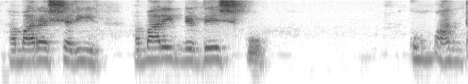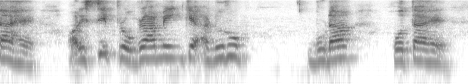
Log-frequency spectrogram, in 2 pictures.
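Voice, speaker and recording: Woman, 50s, life coach; somewhat high, gravelly voice; reads aloud, then explains; chatty motivational talk. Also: fairly even intonation, takes it slowly, pauses often, darkish tone, a little hiss or hum, rough recording. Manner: addresses listeners as friends, mixes English words. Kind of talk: motivational online session in Hindi.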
